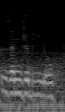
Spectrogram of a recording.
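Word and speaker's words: زنجبيل: Ginger in Arabic, Zenjabil is how you say it.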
